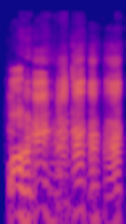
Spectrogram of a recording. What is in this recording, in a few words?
Defective Turret defect laugh, de; sp sabotage factory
